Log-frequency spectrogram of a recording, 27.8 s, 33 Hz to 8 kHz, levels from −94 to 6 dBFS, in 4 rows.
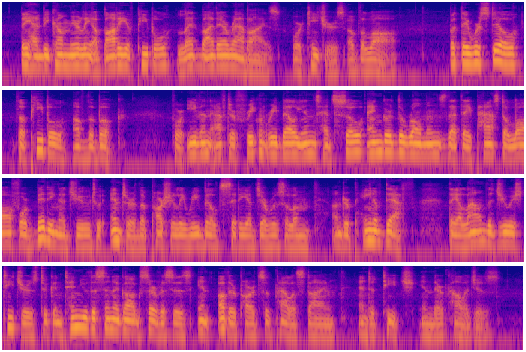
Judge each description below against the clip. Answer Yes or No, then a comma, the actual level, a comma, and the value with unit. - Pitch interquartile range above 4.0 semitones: Yes, average, 4.4 semitones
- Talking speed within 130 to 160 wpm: No, average, 170 wpm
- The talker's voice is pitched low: Yes, low, 115 Hz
